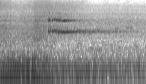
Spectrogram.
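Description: Tyres screech briefly on asphalt.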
